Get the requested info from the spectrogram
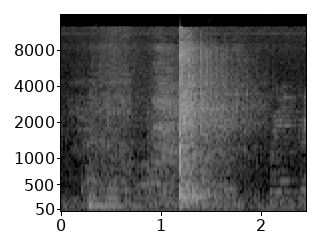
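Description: A low thud from the pitcher's front foot landing on the portable mound, then, about a second in, a sharp smack as the pitched baseball hits its target. The smack is the loudest sound.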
